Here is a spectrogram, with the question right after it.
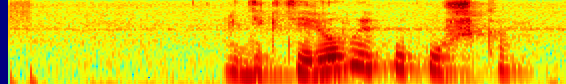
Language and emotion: Russian, neutral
